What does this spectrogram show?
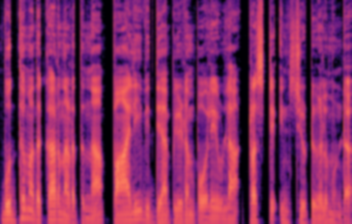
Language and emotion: Malayalam, neutral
